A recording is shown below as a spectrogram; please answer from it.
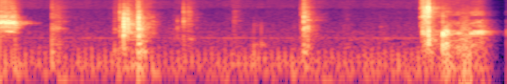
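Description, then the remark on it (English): A deck of tarot cards being shuffled, heard as a handful of crisp, papery bursts at irregular intervals, fairly quiet, with no voices. “So it's the tarot card of the week, as you can see below. So I'm just going to give a shuffle and then bring the show to an end.”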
